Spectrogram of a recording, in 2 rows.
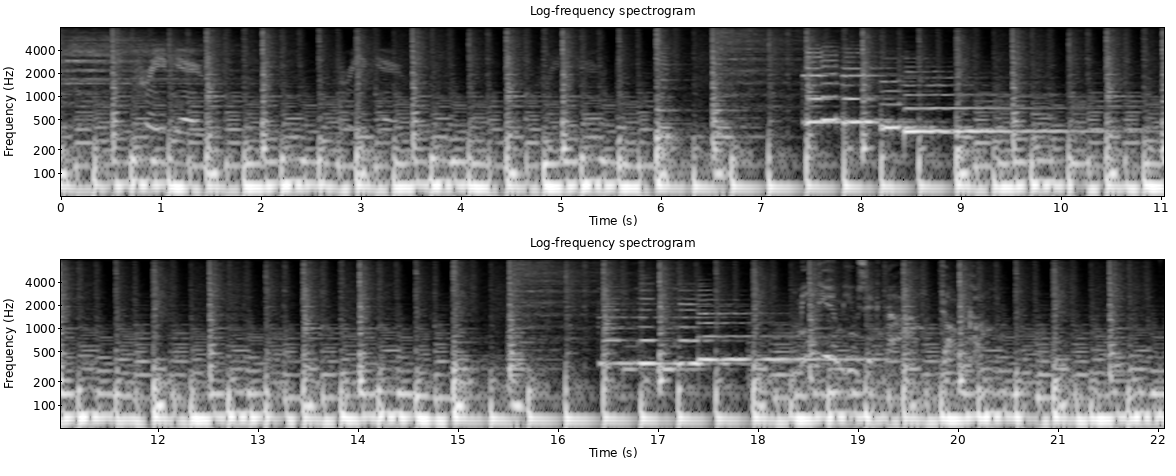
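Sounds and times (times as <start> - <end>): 
fast jazz loop: 0.0 - 22.0.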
